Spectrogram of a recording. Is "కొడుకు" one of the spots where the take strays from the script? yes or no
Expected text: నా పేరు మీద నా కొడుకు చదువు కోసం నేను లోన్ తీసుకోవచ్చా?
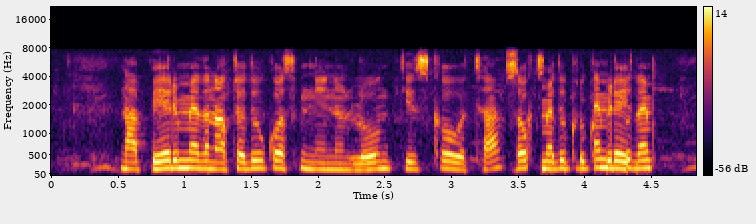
yes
